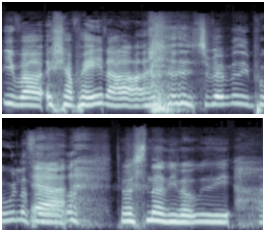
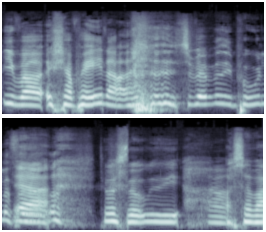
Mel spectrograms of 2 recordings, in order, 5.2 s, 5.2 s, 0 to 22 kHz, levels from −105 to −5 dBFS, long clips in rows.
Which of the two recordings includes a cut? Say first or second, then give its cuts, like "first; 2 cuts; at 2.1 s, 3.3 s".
second; 2 cuts; at 1.1 s, 3.9 s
